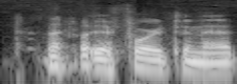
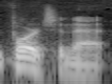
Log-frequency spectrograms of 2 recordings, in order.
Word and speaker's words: Fortinet: With Juniper and Fortinet. Am I saying it right? – Fortinet. – Fortinet.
